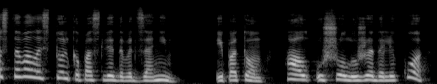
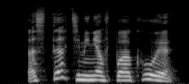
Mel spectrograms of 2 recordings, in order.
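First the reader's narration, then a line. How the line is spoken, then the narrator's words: Bark. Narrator (Russian): рявкнул Ал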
